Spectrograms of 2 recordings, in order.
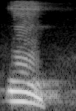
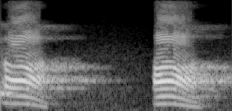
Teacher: अब वृत्तमुखी में हम देखते हैं कि जो जब ऊ को बोलेंगे, ऊ को बोलने के लिए होठों को आगे की ओर करना पड़ेगा। · तो वृत्तमुखी जो होता है, इसमें देखो, बोल के देखिए, ऊ तो होठ आगे की ओर गए तो वृत्तमुखी, और अगर हम बोले आ तो बराबर की ओर खींचा तो किस में जाएगा? अवृत्तमुखी में जाएगा।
